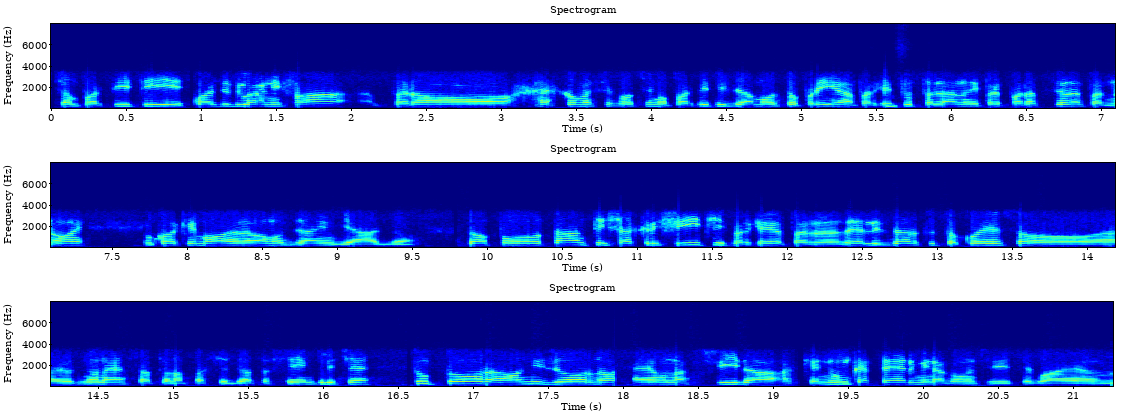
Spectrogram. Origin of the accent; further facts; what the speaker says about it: South Africa; Sono cresciuto in Sudafrica, ho avuto un po' questa infanzia frastagliata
